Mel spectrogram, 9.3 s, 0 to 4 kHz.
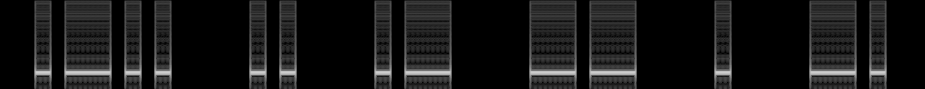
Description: Morse code, heard as a keyed tone, about 8 wpm, spaced as for 6 wpm, 440 Hz. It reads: LIAMEN
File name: morse / headlines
